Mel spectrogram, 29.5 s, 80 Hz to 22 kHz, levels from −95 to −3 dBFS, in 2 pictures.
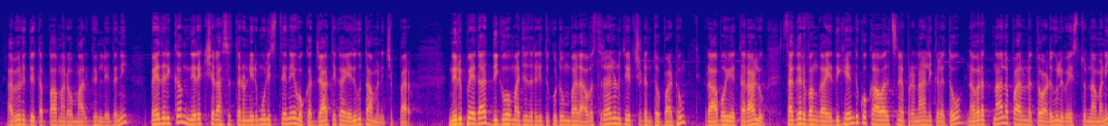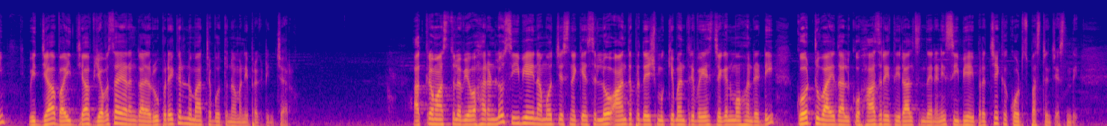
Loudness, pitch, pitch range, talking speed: -28 LUFS, 130 Hz, 120-145 Hz, 115 wpm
